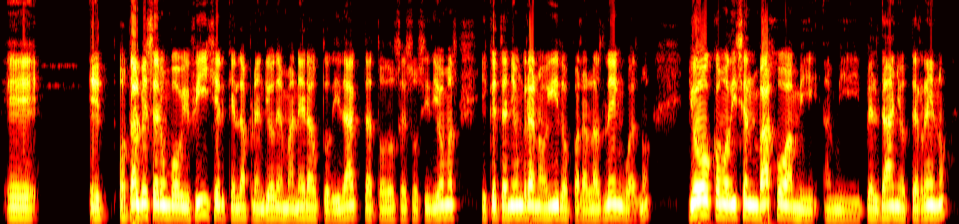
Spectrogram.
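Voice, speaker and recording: A man giving a reflective, unscripted monologue, often halting to search for words and adding verbal tags. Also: mid-range voice, steady tone, fairly bright tone. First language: Spanish. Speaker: speaker on chess and literature. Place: small room with books.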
